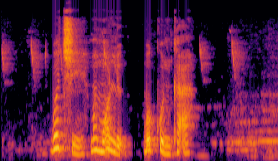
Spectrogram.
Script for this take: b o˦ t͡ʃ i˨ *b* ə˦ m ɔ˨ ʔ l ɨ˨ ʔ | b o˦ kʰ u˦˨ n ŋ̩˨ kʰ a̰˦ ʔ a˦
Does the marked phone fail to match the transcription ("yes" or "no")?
yes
